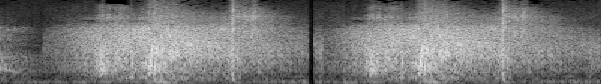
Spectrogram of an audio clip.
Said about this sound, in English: You will know it is time to turn the page when you hear the bullwhip crack like this.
